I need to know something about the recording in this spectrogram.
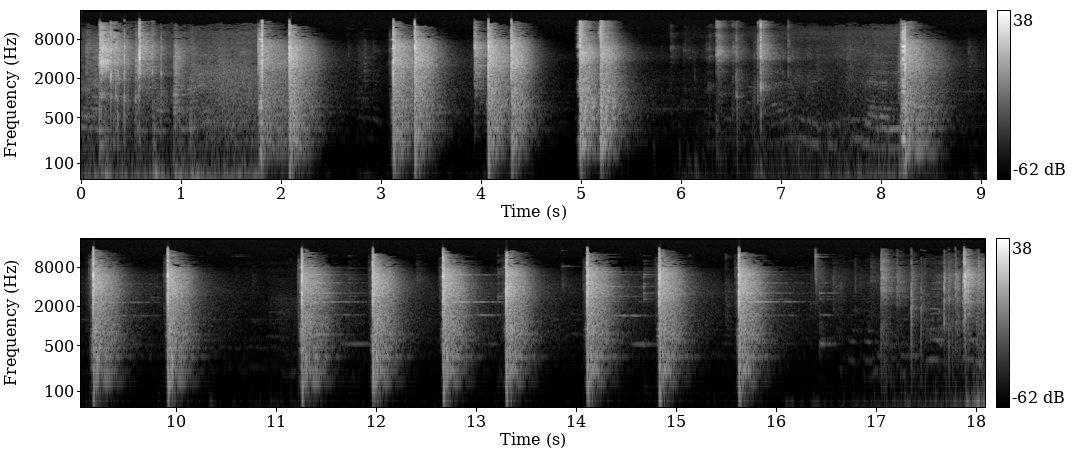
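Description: Pistol shots from a Grand Power X-Caliber fired during a USPSA stage: about twenty shots, in quick pairs at first and later in a steady string a little over half a second apart, with a pause of about two seconds in the middle. Each shot has a short echo under the roofed shooting bay.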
